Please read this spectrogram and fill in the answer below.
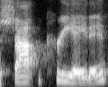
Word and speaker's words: Kreadiv: And then for our creative gear, you can go to Shop Creative, and that is spelled KREADIV, and it's just the pronunciation .com.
